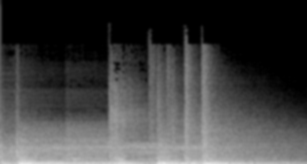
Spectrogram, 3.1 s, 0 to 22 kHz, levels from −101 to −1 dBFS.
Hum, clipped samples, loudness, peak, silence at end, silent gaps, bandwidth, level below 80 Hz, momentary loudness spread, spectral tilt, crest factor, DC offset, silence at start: none; under 0.1%; -18 LUFS; -2 dBFS; 0 s; none; 14 kHz; -24 dBFS; 10 LU; -6.5 dB/octave; 16 dB; under 0.1%; 0 s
